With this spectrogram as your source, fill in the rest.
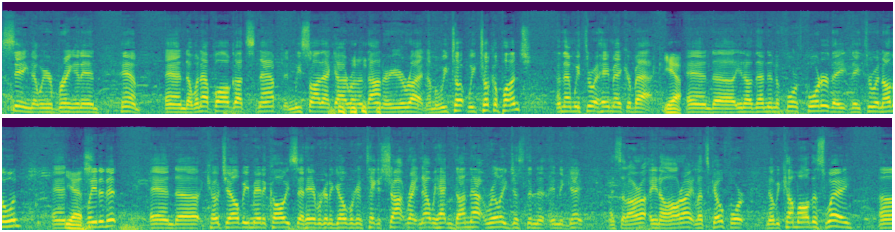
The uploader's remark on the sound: Live from Bishop Guilfoyle Catholic High School on Talk Radio 98.5 WRTA, Altoona PA.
